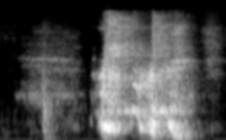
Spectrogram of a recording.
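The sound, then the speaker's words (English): A faint breathy catch, then a loud, harsh allergic cough that bursts out in two rough pushes lasting about a second, with no talking around it. “Every year I get this allergic cough, but it does have everyone around me thinking, oh my God, this is it.”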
